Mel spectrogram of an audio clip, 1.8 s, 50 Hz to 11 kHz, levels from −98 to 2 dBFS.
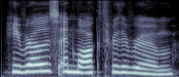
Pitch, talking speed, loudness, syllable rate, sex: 240 Hz, 235 wpm, -14 LUFS, 4.7 syllables/s, female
